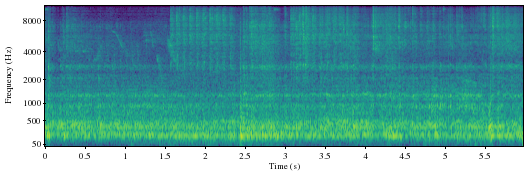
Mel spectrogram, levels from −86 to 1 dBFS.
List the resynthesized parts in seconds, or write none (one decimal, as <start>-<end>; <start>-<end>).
3.4-4.5; 5.0-6.0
